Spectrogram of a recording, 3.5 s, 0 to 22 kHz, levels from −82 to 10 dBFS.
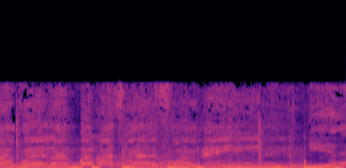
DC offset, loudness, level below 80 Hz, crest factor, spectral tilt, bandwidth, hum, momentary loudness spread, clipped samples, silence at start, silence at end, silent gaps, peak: under 0.1%; -24 LUFS; -32 dBFS; 10 dB; -4.5 dB/octave; 11.5 kHz; none; 2 LU; under 0.1%; 0 s; 0 s; none; -12 dBFS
